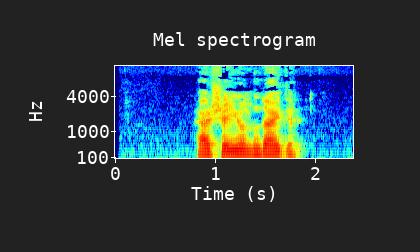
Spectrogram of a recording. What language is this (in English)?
Turkish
